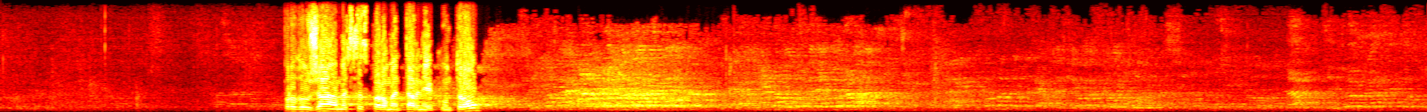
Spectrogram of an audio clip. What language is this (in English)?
Bulgarian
